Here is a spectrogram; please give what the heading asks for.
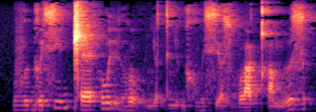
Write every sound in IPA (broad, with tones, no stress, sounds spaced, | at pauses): v ɯ˧ ɡ ɯ˧ sʲ e̤˥ ɡ ǁ ɛ˧ h u˥ rʲ ṳ˧ lˠ ṳ˩ ʎ ʌ˩ t ʎ ɯ˩ ɡ x ṳ˧ sʲ ʌ˩ z o̤˧ lˠ a˧ ɡ qʰ a˩ m ɯ˥ z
